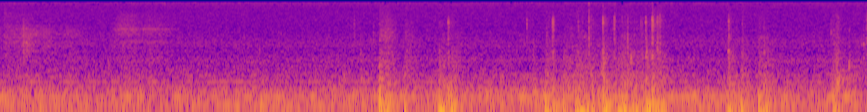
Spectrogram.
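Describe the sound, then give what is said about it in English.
Quiet typing on a computer keyboard: scattered key clicks at first, then a denser burst of rapid keystrokes, trailing off into a few more taps over a low background hum. “Why is my keyboard not working?”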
